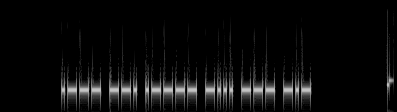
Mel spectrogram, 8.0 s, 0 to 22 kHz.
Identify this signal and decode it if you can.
Morse code, heard as a keyed tone, about 20 wpm, 700 Hz. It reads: JG1BOK
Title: 2023 SOTA Activator Call Signs - 20wpm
